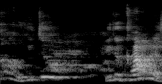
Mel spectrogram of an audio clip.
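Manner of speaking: high, surprised question; surprised friend. Retold or imitated. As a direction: act out the friend's amazement.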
